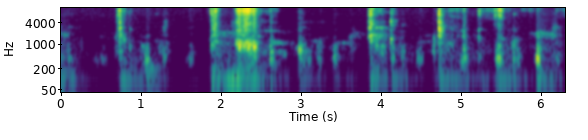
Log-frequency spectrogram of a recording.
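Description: A person chewing a mouthful of rice and braised pork intestines close to a clip-on microphone: irregular bites and chews, the loudest about two seconds in.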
